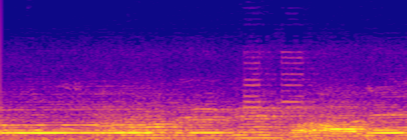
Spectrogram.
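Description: A voice chanting in long held notes, with a slide in pitch about one and a half seconds in, over a steady low drone.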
